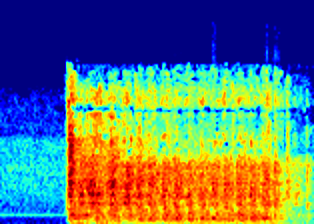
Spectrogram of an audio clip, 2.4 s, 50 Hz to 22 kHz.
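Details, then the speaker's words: 1988 Chevrolet S10 Sport ZQ8, sitting since 1994, new battery, starter cranking in neutral: steady normal-pace cranking with no firing; air and spark present but no fuel pump heard coming on; crank no start, no fuel pump. "still don't hear the fuel pump coming on though course this buzzer isn't helping any does it ever go off okay let me get some gas we got air we got spark we got no fuel pump"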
